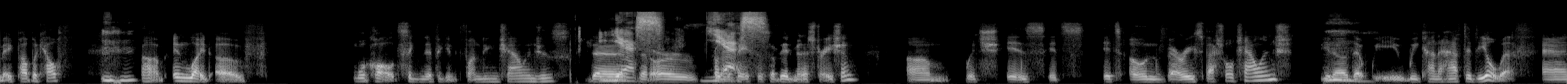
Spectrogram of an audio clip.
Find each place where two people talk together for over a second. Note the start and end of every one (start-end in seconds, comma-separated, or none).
6.0-7.7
